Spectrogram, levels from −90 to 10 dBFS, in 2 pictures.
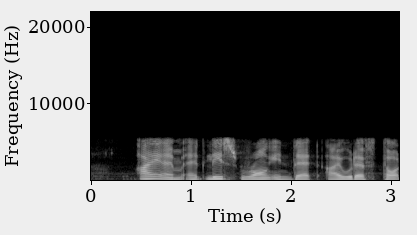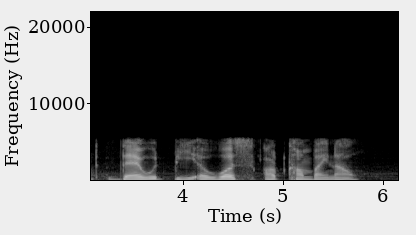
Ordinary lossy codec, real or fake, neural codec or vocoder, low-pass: none; fake; codec, 16 kHz, 16 kbps, FunCodec, trained on Chinese and English, 50 frames a second; 5.4 kHz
